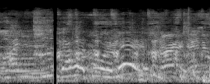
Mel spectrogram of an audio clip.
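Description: Indistinct voices talking over background music, with the sound cutting out for an instant about half a second in.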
